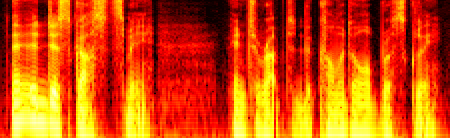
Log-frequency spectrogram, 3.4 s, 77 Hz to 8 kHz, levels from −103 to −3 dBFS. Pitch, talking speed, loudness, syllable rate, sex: 95 Hz, 125 wpm, -22 LUFS, 6.2 syllables/s, male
